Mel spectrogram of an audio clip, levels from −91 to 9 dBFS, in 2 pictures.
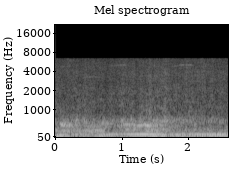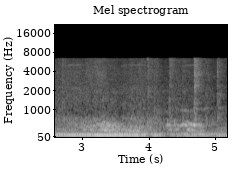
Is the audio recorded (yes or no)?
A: yes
